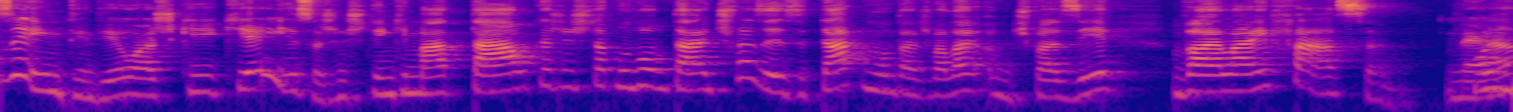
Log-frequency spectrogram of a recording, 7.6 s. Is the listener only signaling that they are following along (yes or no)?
no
